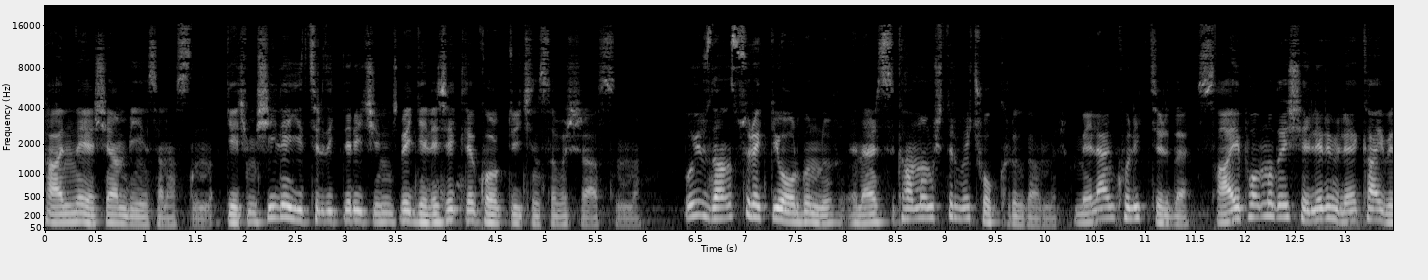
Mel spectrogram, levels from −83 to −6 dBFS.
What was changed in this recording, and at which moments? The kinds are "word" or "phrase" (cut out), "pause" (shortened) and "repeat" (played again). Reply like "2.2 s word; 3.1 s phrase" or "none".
3.5 s word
